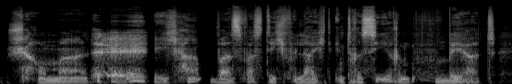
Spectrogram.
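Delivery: starts in a whisper, stays low and gruff; low hushed Moody. Acted. Moody confiding in Harry, low and hushed. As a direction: lean in and murmur it low.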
